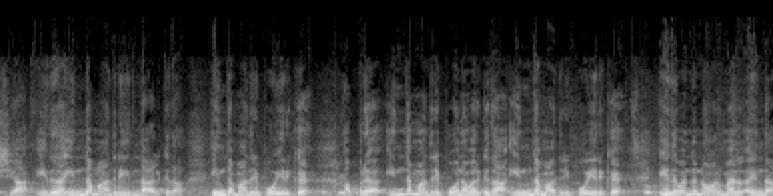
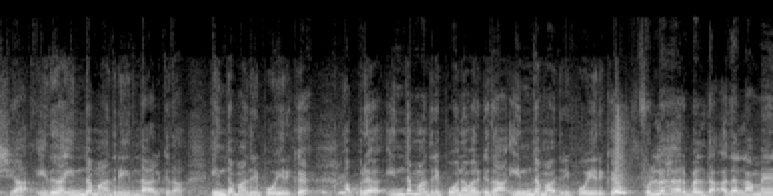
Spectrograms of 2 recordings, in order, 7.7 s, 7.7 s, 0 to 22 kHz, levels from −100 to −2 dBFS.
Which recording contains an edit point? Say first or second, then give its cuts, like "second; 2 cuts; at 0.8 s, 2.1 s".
second; 1 cut; at 6.3 s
